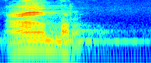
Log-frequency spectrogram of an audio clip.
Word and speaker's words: Amr: Ah , ini Amr. Ah, jika dibaca seperti ini, namanya adalah Amr. Jika huruf 'waw' hilang, maka dibaca sebagai Umar.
